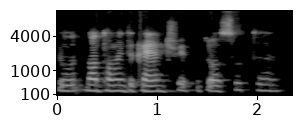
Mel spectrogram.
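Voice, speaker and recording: A woman's voice: a little high, little pitch movement, brisk, husky, highs cut off. A woman taking part in an online workshop, asking a tentative question about her work. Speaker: workshop participant.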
